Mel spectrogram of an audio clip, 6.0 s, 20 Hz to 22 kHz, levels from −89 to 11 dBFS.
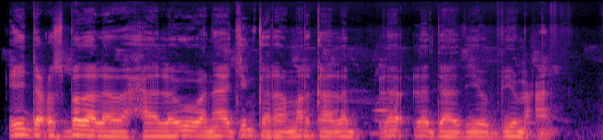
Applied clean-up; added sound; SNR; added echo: none; none; none; none.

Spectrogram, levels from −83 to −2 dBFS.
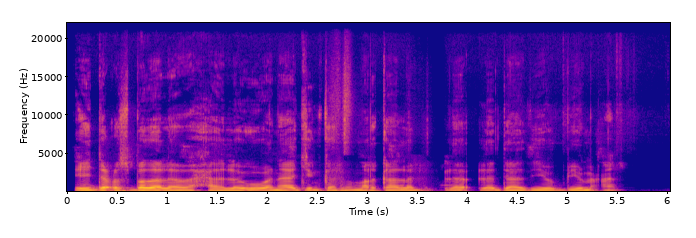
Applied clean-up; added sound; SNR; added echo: neural mask model DeepFilterNet 3.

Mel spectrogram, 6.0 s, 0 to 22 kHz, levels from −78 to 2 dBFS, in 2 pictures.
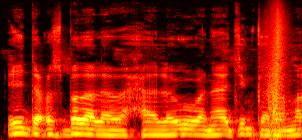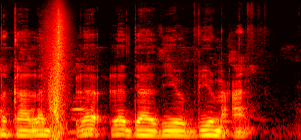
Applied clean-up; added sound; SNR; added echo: none; Whoosh, swoosh, swish; 2 dB; none.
